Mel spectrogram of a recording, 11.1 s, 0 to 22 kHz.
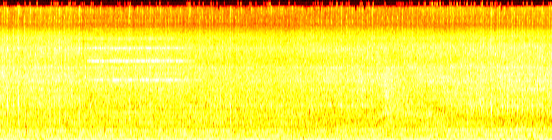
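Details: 2012 Jeep Liberty 3.5 L V6 with cylinder 1 and 5 misfires from water-exposed weak secondary ignition: long steady smooth idle on all cylinders at this moment, no stumbles.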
